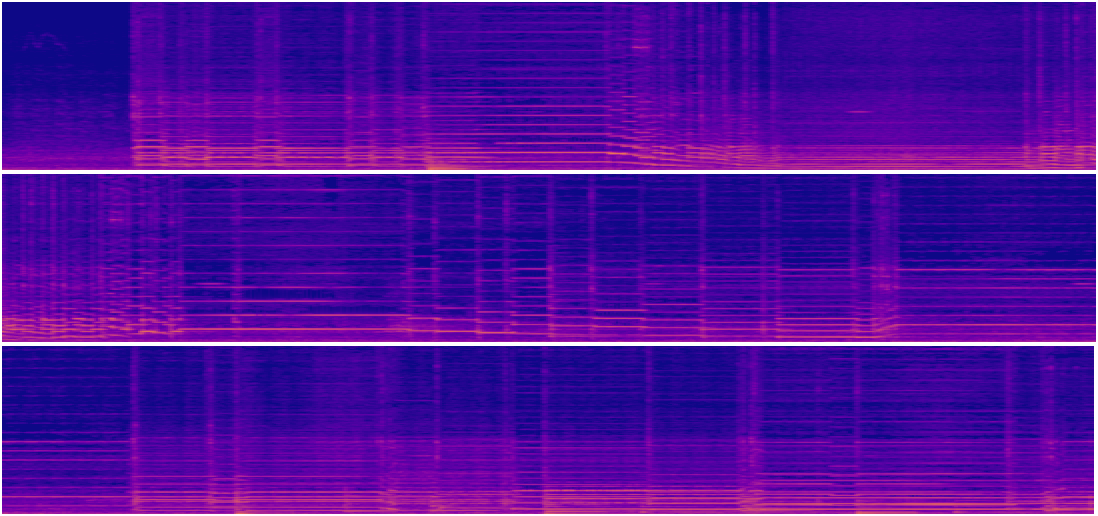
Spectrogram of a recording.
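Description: Antique automatic violin-and-piano machine playing a tune, a mechanically played violin over piano accompaniment. It starts after a short pause about a second and a half in, and has several long sliding violin notes a few seconds later.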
